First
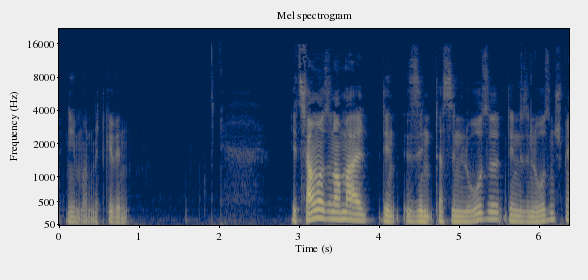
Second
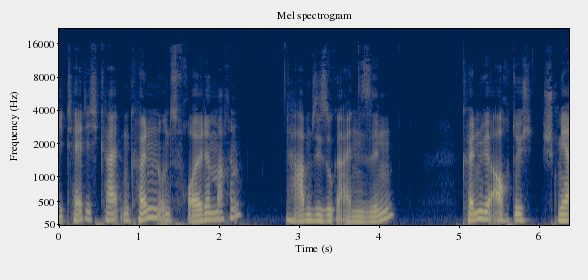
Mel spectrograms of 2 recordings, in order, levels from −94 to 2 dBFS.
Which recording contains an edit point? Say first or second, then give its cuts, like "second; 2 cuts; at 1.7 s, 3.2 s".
second; 1 cut; at 2.8 s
